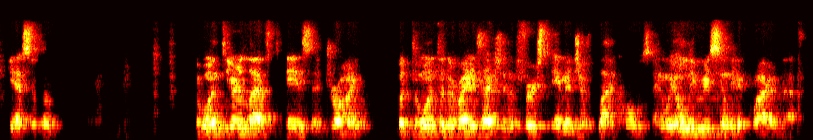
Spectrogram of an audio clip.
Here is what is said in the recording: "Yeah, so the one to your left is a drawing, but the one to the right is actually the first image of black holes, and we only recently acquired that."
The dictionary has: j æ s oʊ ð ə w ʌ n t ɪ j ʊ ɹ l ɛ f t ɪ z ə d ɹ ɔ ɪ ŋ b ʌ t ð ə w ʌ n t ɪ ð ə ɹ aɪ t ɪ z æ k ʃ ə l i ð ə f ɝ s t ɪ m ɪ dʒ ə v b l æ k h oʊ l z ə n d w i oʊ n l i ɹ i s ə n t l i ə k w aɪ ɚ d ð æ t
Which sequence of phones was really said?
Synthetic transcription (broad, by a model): j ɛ s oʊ ð ə w ʌ n t ɪ j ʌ ɹ l ɛ f t ɪ z ə d ɹ ɔ ɪ ŋ b ʌ t ð ə w ʌ n t ɪ ð ə ɹ aɪ t ɪ z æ k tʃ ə l i ð ə f ɝ s t ɪ m ɪ dʒ ə v b l æ k h oʊ l z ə n w i oʊ n l i ɹ i s ə n t l i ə k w aɪ ɚ ð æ t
